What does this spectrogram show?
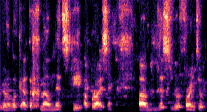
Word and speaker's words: Khmelnytsky: It's actually pronounced Khmelnytsky, with a guttural at the beginning.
